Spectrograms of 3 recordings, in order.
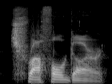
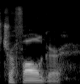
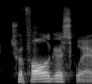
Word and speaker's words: Trafalgar: my pronunciation of yeah I said truffle guard totally butchered that one and then I go and we meet you know some of the actual like London people and asked me know how do we were in this what is this called like truffle gars and they're like no it's Trafalgar Trafalgar Square and I was just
